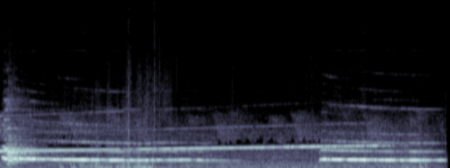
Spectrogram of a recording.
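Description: A Doberman puppy gives a long, high, steady howl, then starts a second drawn-out howl.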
